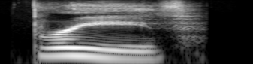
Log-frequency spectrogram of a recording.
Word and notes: BOB: American English

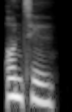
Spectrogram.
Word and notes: FOOT: British English

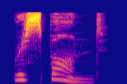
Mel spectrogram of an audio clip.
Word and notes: SAUCE: British English

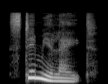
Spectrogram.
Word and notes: YOU: British English

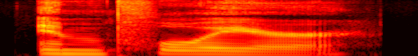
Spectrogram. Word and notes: CHOICE: American English

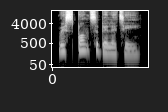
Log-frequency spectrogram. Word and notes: BOB: British English

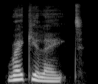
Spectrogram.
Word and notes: FACE: British English

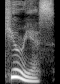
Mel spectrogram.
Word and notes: YOU: British English

